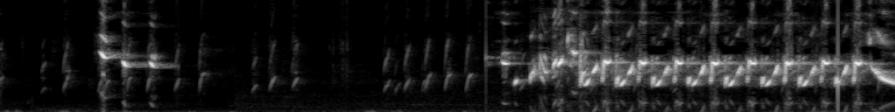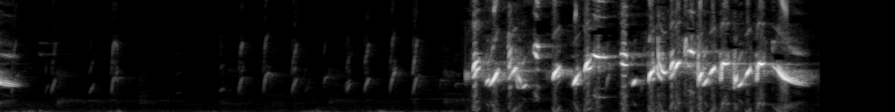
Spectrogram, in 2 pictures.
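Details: Goldfinch singing to teach its chicks, giving two loud, fast buzzy trilled phrases of evenly repeated high notes, each lasting about two seconds, separated by a pause with faint soft ticking chirps behind.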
